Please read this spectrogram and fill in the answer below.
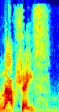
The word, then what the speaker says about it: nafshis: Rabbi Kiva goes by the way it's pronounced. You pronounce it plural, nafshis, and therefore it teaches even blood of two dead bodies is tamei.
